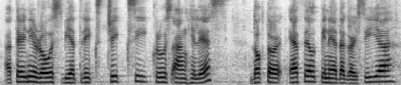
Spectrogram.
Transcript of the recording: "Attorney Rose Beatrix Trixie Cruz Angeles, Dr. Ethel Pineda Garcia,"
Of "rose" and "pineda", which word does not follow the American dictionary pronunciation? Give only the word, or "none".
rose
